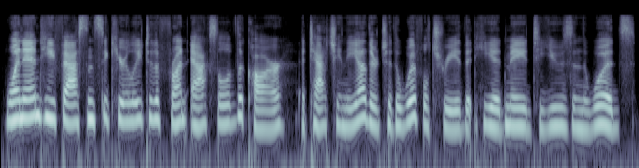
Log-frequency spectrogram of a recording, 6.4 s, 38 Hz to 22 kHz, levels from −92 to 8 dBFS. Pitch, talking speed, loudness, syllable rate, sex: 205 Hz, 255 wpm, -20 LUFS, 6.6 syllables/s, female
